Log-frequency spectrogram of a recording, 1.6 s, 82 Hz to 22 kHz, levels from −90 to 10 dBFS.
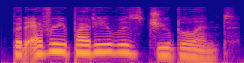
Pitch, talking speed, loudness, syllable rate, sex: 180 Hz, 145 wpm, -17 LUFS, 6.8 syllables/s, female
